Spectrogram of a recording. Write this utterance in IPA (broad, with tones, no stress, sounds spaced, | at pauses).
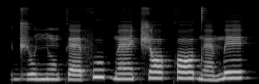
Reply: d͡ʒ u˨ ɲ ũ˨ k ɛ˨ f u˦ b ɛ̃˧ t͡ʃ ɔ˦ k ɔ˦ d ɛ̃˨ m e˦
